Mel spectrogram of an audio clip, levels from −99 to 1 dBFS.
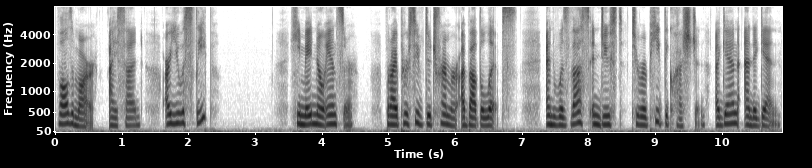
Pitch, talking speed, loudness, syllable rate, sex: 205 Hz, 160 wpm, -20 LUFS, 5.4 syllables/s, female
